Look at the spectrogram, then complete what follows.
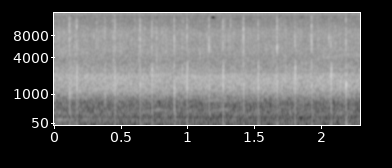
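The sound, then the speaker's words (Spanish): Crowd applause at a political event for a provincial vice-governor: a dense, steady patter of many hands clapping at moderate loudness for the whole stretch, with no break. “Parate, así te aplauden, parate.”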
